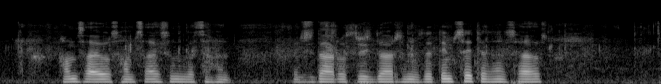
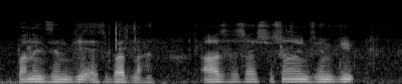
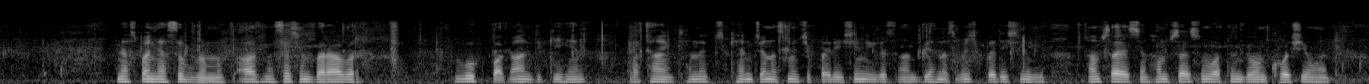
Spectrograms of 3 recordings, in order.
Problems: constant background noise, low volume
